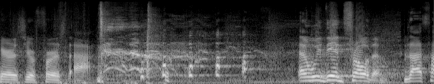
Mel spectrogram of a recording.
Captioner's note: laughs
